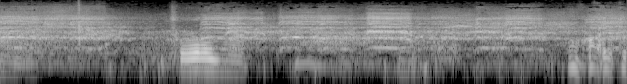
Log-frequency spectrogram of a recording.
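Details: Lear's macaws, endemic to Brazil, a pair mating near a nest platform with a possible young bird nearby, give harsh, nasal, honking squawks about every two seconds while a man talks throughout.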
